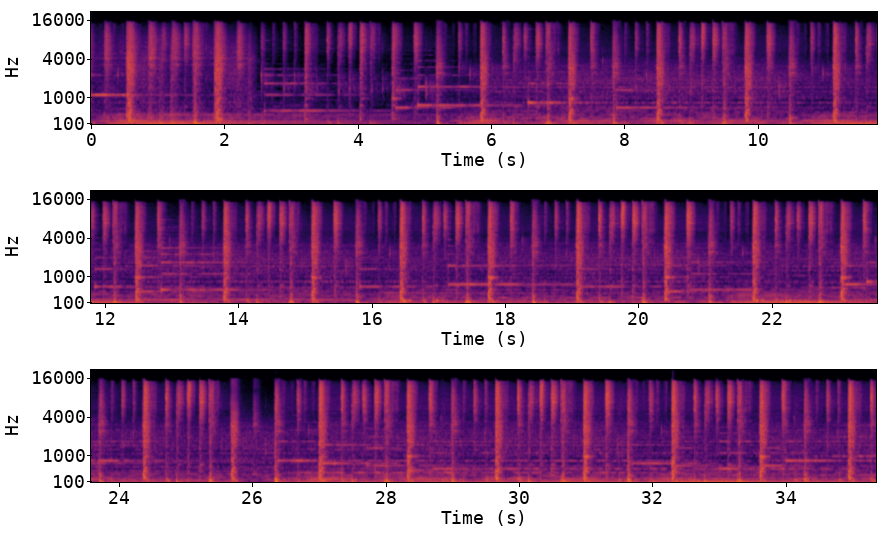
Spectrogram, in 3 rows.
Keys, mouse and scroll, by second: 3.6 alt+p, 6.4 F9, 14.3 F9, 17.0 ctrl+alt+p, 19.2 click, 20.8 l, 24.2 p, 26.9 click, 29.8 middle click, 31.5 l, 33.6 p, 34.9 click.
